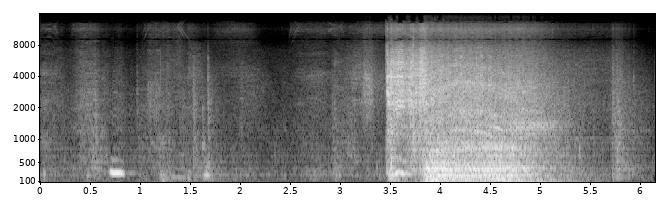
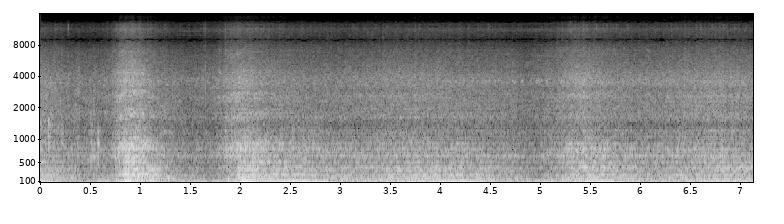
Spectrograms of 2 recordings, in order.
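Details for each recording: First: Supercharged Chevrolet C10 after vacuum leak, timing and starter problems: a few quiet seconds, then the engine catches with a sudden harsh roar and settles. Starter works, but it starts violently for unknown reasons. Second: Supercharged (blown) engine in a C10 pickup, after fixing vacuum leaks, timing and starter: deep, very loud rumble swelling with each throttle blip and settling back evenly; louder than it ever was before. Normal running.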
